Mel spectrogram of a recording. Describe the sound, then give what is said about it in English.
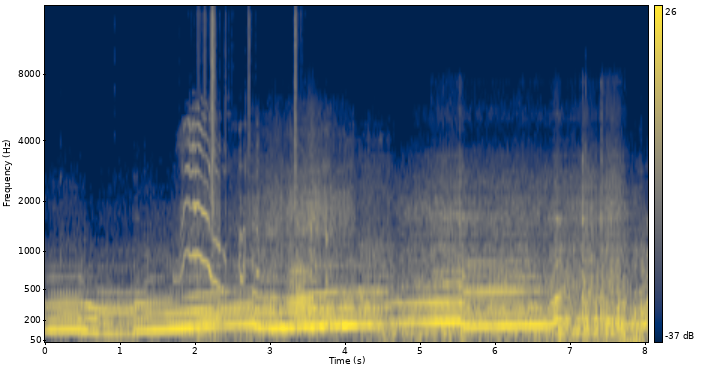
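The engine of a sports car that Nicolas Cage has driven, not a Ferrari, revs hard, its pitch climbing and falling through several throttle blips, with sharp exhaust crackles and pops breaking through the loud, sustained roar. “It's fun. It's fun. Snap, crackle, pop, right?”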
